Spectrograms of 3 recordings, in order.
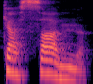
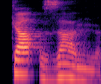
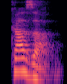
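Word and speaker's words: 火山: Ka plus san. Le volcan ne se prononcera pas kasan. C'est pas facile à prononcer. Du coup, on a cette règle de l'accent. Ah, ça? Le premier kana du second kanji, le sa, va prendre un accent. Ici, le dakuten, ce qui nous donne kazan, ce qui est beaucoup plus facile à prononcer Ah bon? pour les japonais. Du coup, le mot Ok. volcan se dit kazan.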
